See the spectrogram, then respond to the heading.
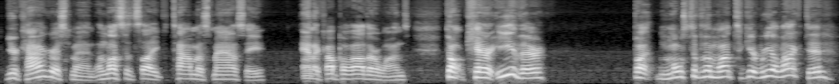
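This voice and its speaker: A man's voice: a little high, lively intonation, normal speed, a bit bright, dry recording. A man hosting a live stream, chatting casually and passionately with viewers and reading out their comments. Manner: passionate and folksy, talks straight to viewers. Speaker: livestream host. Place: home recording studio.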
